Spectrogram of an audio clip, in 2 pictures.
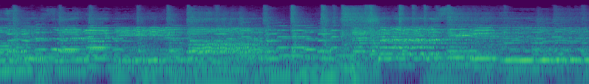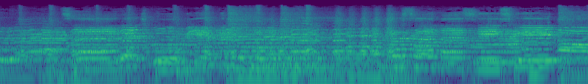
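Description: Moravian brass band (dechová hudba) playing a folk song, with two women singing over the brass and a tuba carrying the bass line.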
